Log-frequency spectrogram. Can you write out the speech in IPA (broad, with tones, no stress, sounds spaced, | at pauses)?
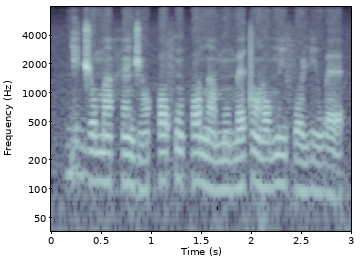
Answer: ɡ i˦ d͡ʒ o˧ m ã˧ h ɛ̃˧ d͡ʒ ɔ̃˨ h ɔ˧ f ũ˧ h ɔ˧ n ã˨ m ũ˨ m ɛ˨˦ t ɔ̃˦˨ ɾ ɔ˧ m i˧ f o˨ j i˨ w ɛ˨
